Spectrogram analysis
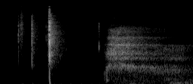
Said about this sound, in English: So I cracked open. I got for my birthday these Jack Daniel's whiskey, Jack Daniel's honey lemonade cans, limited edition.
